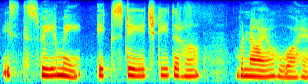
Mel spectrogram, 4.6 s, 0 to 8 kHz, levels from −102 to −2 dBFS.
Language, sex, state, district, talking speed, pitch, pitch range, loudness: Hindi, female, Himachal Pradesh, Shimla, 130 wpm, 200 Hz, 190-210 Hz, -15 LUFS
